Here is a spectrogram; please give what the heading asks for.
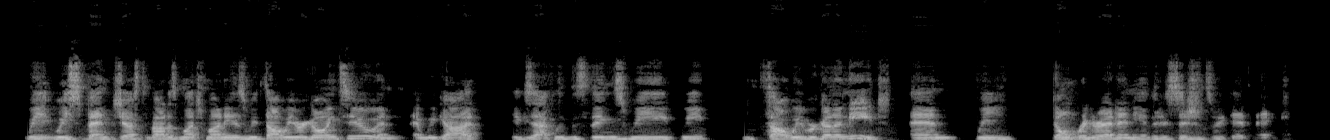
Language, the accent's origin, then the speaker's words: English; Virginia, United States; Virginia.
